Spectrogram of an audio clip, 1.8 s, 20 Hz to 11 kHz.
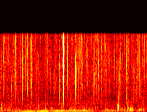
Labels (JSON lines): {"label": "biophony", "recorder": "SoundTrap 300"}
